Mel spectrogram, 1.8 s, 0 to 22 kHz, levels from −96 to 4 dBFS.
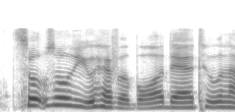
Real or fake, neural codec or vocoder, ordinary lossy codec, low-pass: fake; codec, 16 kHz, 4 kbps, X-Codec, HuBERT features, trained on balanced general audio; none; none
